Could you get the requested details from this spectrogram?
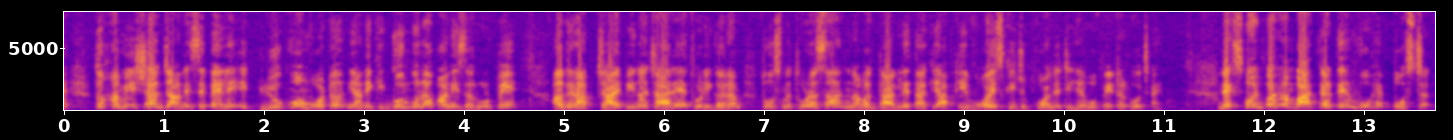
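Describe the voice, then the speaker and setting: A woman whose voice sits on the low side and sounds a little mellow works as a voice and personality development coach. In this instructional lesson she speaks right to her audience, offering demonstrations and rhetorical questions. Faint background noise comes through a distant microphone.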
